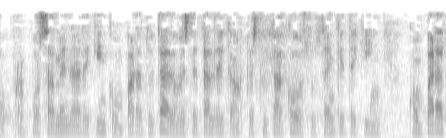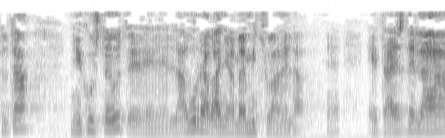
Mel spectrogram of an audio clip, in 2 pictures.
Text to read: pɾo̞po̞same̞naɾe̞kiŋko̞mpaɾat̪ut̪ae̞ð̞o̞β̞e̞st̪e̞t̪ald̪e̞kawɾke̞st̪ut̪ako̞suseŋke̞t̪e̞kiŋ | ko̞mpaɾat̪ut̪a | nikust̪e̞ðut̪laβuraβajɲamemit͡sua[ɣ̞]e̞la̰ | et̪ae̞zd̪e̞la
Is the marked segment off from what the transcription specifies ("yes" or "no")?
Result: yes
